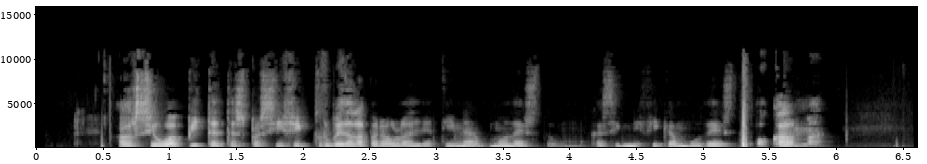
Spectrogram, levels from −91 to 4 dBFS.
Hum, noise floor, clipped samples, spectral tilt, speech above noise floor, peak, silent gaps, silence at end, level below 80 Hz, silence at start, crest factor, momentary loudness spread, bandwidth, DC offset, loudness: none; -56 dBFS; under 0.1%; -5.5 dB/octave; 34 dB; 0 dBFS; none; 0.7 s; -52 dBFS; 0.65 s; 24 dB; 10 LU; 11 kHz; under 0.1%; -23 LUFS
